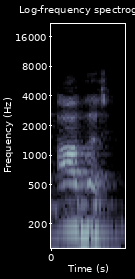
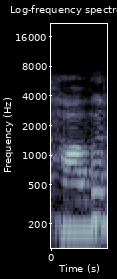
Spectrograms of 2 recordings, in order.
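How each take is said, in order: First: The word starts with a vowel sound. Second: The word starts with an h sound. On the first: The speaker calls it right. "Sound मेरा आ रहा है ओ का start में" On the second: The speaker calls it wrong. "मैं हावर नहीं कह रहा"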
